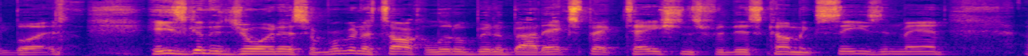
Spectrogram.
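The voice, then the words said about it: Redneck accent. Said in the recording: “this redneck accent”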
